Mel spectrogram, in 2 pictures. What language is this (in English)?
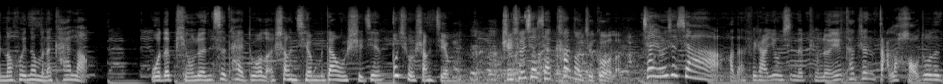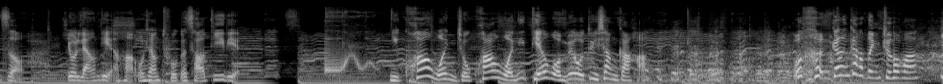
Chinese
